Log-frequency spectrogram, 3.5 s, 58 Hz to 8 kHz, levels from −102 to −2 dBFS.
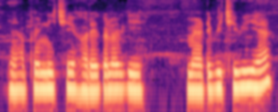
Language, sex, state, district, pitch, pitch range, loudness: Hindi, male, Uttar Pradesh, Saharanpur, 160 Hz, 155-170 Hz, -13 LUFS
